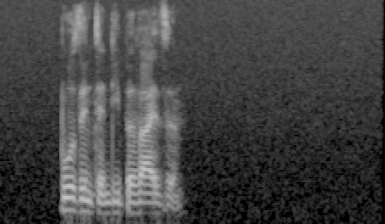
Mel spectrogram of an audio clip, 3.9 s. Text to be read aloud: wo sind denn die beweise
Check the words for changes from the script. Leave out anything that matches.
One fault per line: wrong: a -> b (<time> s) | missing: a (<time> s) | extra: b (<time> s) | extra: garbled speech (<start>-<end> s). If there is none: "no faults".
no faults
